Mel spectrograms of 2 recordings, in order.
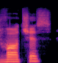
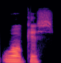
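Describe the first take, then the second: First: It uses the ecclesiastical Latin pronunciation. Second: It uses the restored classical Latin pronunciation. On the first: "com pronúncia eclesiástica dizemos" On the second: "com pronúncia restaurada dizemos"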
